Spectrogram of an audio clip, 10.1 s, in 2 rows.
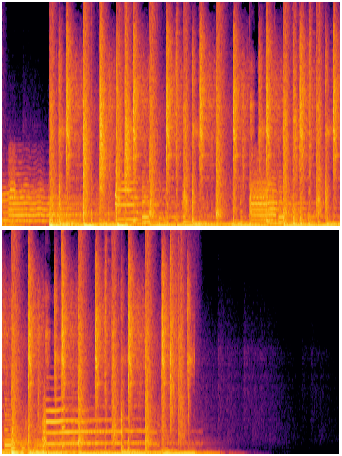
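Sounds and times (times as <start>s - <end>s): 
deep tech music: 0.7s - 8.0s.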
